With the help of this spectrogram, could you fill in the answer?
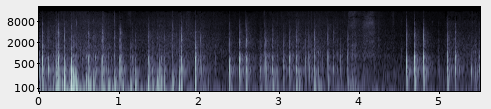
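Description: A hollow, empty smooth black leather Chelsea boot, with an elastic side panel and a thick yellow-stitched sole, is held up in a hand and tapped with fingertips and nails. Rapid dull taps and light clicks land in quick bursts, with a brief pause before a few final taps. Each hit is short and low-heavy, dying away almost at once.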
